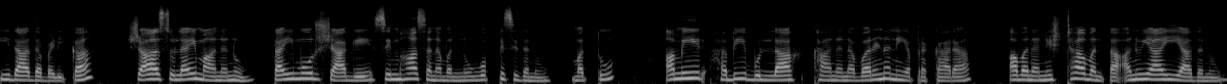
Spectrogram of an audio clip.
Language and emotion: Kannada, neutral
